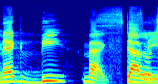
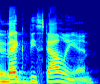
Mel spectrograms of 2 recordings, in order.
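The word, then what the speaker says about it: Megan Thee Stallion: Megan the how do you say her name Meg the megallion just Meg no that sounds like Megalodon it's Meg the stallion Meg the stallion is it Megan the stallion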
